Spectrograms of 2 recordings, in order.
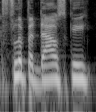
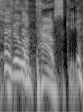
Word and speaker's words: Filipowski: He's like, Flipadowski? It's Filipowski. Filipowski.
